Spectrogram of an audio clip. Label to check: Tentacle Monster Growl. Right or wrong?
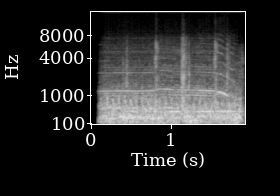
Wrong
